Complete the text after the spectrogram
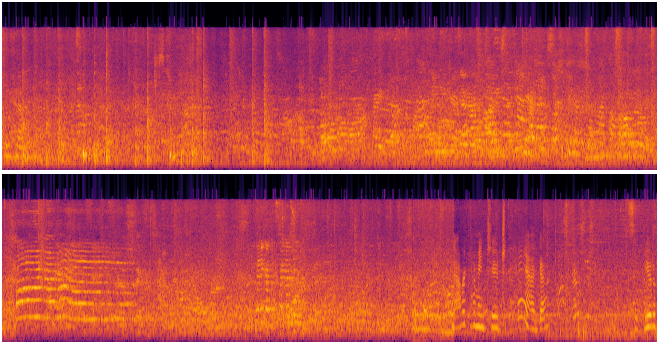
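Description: A crowd of people chatters nearby, outdoors.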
